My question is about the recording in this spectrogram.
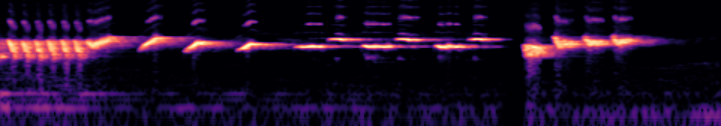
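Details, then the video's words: White-rumped shama song played to provoke fighting males into answering: a fast buzzy trill, then a run of loud rising whistled notes, a steady double-toned phrase and more rising whistles before fading. "SUARA MURAI BATU bikin EMOSI FIGTHER jadi NYAUT GACOR"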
